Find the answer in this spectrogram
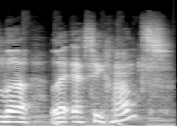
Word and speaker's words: L'Exigence: This is l'exigence. That's how we pronounce it in French.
